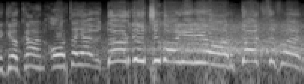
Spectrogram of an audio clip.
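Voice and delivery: loud, rising goal call; excited goal shout. Real, not acted. Fourth goal called out. (heyecanlı gol bağırışı)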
